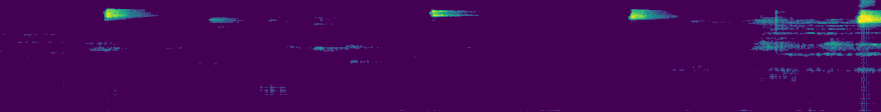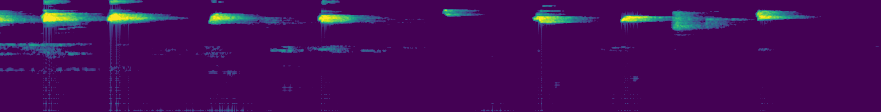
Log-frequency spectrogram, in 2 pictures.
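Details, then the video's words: Brown lined seedeater warming up with sharp, very high single notes spaced about a second apart. They speed into a quicker string of bright chips midway, over faint low background knocks. "Esquentando-meu-bigodinho pardo"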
